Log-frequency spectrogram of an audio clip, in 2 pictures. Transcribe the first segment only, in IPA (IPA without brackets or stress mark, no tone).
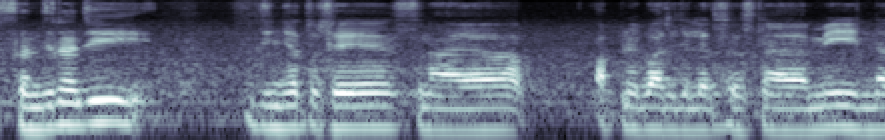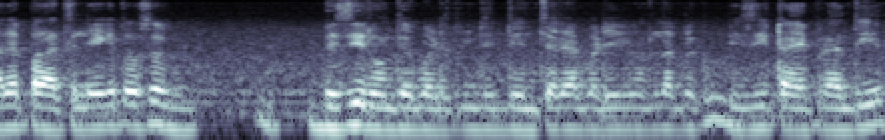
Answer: s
